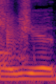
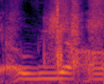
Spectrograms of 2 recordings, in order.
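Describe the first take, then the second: First: Alia said AH-lee-uh, stress on the first syllable; Alia pronunciation. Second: Aaliyah said as uh-LEE-yah, stress on the middle; the Americanized Aaliyah, stress on LEE; Aaliyah pronunciation. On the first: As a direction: say Alia short, with the weight on AH. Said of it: "that's not my name". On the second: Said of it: "None of that is my name". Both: Retold or imitated.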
